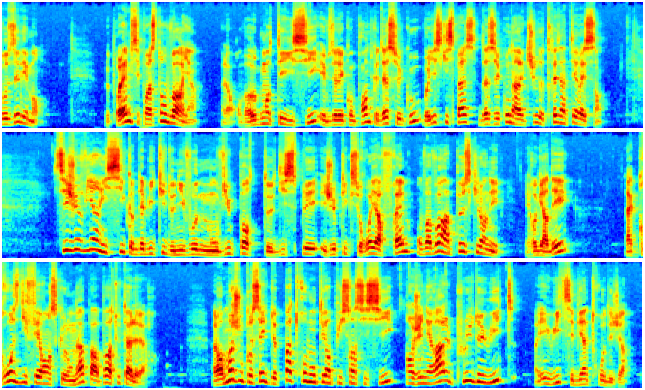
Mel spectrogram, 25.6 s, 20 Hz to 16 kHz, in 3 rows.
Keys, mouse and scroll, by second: 4.5 click, 6.7-7.9 scroll up 5, 7.9-10.5 middle drag, 10.5 click, 12.2 click, 14.2-14.6 scroll down 2, 14.6-17.6 middle drag, 20.8 click, 22.8 click, 24.2-25.3 middle drag, 25.3 scroll up 1.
